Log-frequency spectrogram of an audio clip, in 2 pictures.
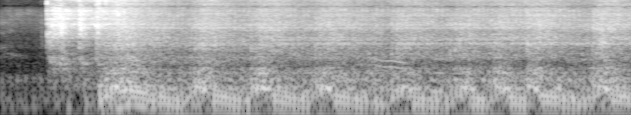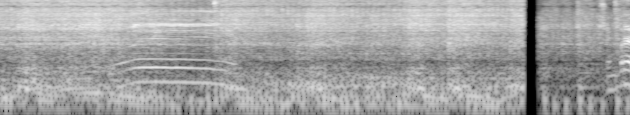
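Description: A Bajaj motorcycle on a new Dayway maintenance-free battery cranks and fires up, then settles into a steady, close idle that runs to the end. A person speaks briefly over the engine.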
